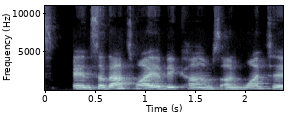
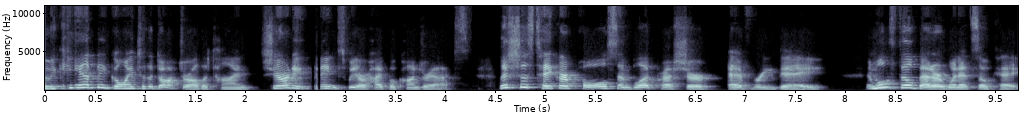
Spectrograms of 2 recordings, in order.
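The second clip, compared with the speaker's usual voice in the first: ordinary talk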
